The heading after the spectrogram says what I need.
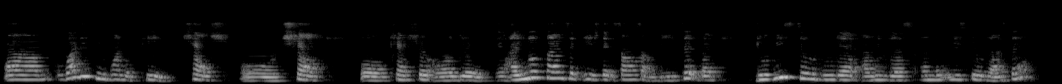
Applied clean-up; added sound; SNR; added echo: neural mask model DeepFilterNet 3.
